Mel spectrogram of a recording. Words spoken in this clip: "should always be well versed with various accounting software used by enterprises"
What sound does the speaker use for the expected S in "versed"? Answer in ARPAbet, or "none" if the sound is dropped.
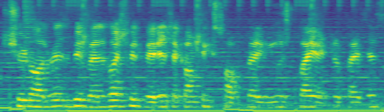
SH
